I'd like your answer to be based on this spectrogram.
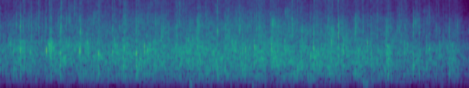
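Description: An audience gives a round of applause for city council members at a public event, a steady, full burst of many hands clapping at close range that holds evenly throughout before easing slightly at the end.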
